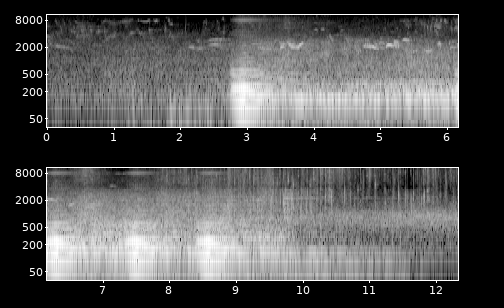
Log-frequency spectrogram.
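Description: Soundtrack music: after a near-quiet start, a deep low chord comes in suddenly about three seconds in and swells three more times about a second apart, with birds chirping over it. It fades toward the end.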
